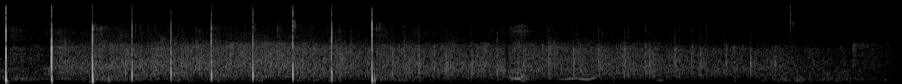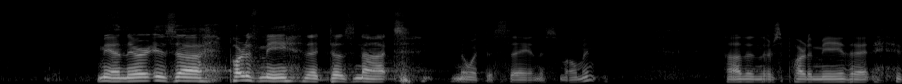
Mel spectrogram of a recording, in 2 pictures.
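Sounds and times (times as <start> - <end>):
audience clapping: 0.0 - 9.1
speech: 10.0 - 15.1, 16.3 - 18.0.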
